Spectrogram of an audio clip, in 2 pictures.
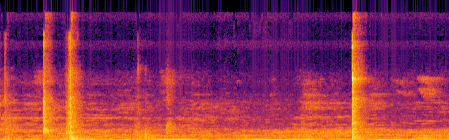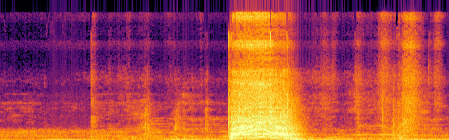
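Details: Arno blender: short burst of high motor whine and rough rattle with no blade load; motor spins but the drive coupling seat is stripped, no longer turning the jar's blades.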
